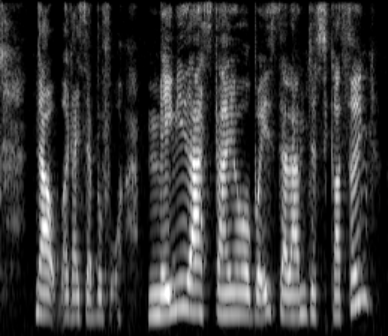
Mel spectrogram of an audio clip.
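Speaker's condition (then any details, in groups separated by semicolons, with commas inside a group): Cerebral palsy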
